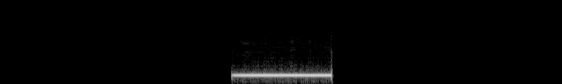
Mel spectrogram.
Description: Ringback tone (Europe, 425 Hz).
